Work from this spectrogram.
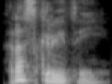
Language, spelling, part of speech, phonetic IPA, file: Russian, раскрытый, verb / adjective, [rɐˈskrɨtɨj], Ru-раскрытый.ogg
- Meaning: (verb) past passive perfective participle of раскры́ть (raskrýtʹ); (adjective) 1. open 2. exposed 3. detected, uncovered, disclosed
